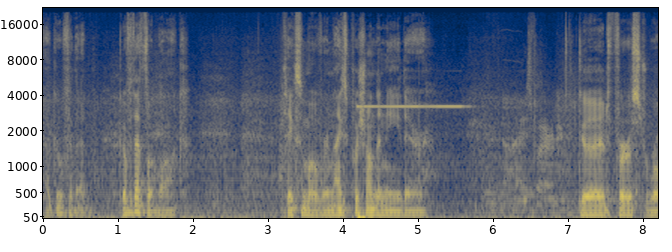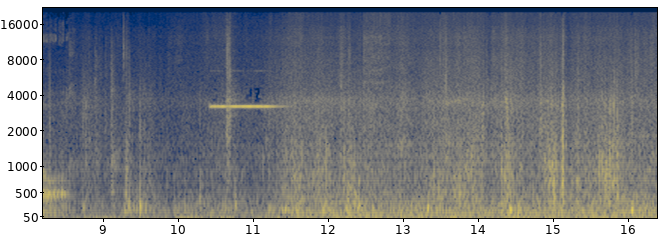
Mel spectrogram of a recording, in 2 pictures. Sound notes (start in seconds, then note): 4.1 beep; 6.1 voiceover; 10.4 beep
